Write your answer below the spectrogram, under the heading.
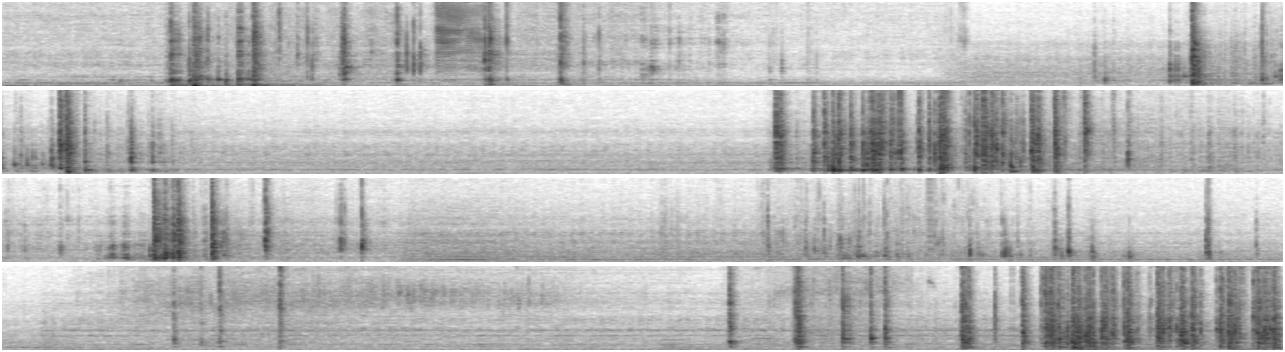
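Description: Hard plastic toys cracking and crunching under a car tyre as it rolls over them. The sound comes in about six separate bursts of sharp crackling, each a few crushes long.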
